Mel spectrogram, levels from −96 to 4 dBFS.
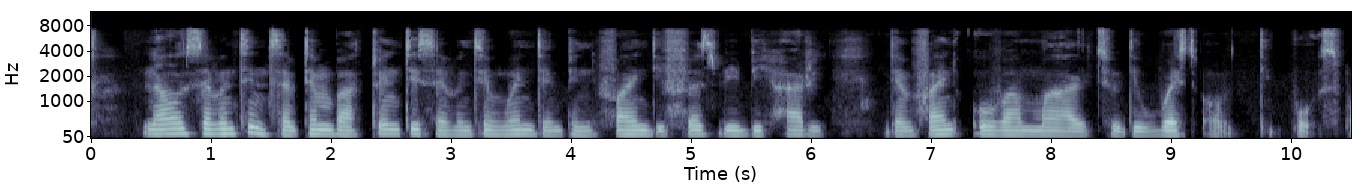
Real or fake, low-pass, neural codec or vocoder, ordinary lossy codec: real; 7.2 kHz; none; AAC, 32 kbps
